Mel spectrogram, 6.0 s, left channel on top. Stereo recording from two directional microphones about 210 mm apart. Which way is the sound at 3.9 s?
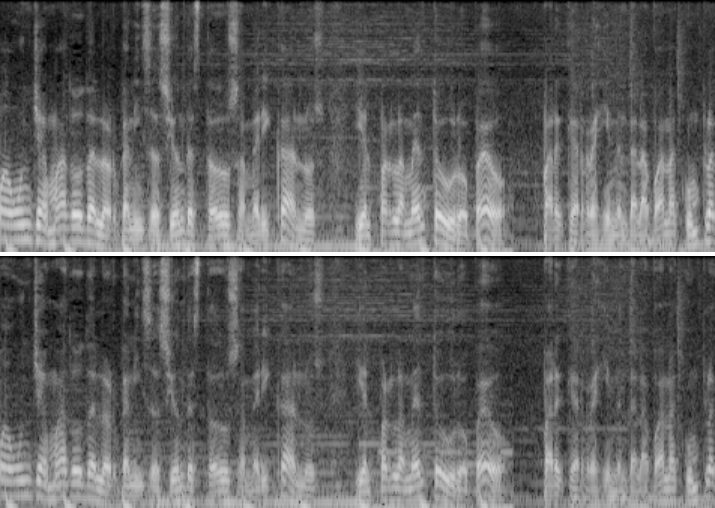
15° left (ahead or behind).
